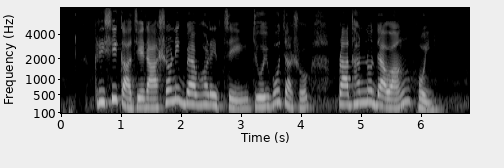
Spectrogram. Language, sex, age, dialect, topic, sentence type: Bengali, female, 18-24, Rajbangshi, agriculture, statement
